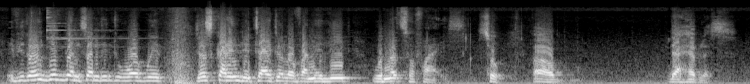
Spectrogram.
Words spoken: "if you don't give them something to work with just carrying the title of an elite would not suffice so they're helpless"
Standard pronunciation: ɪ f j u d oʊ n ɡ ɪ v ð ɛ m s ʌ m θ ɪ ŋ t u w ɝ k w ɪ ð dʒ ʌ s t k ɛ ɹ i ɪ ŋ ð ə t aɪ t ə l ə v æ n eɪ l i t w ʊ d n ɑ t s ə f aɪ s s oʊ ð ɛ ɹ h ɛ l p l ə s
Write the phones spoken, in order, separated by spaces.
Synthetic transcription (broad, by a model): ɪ f j u d oʊ n ɡ ɪ v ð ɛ m s ʌ m θ ɪ ŋ t u w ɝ k w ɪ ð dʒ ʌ s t k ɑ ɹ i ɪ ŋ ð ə t aɪ t ə l ə v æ n eɪ l i t w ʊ d n ɑ t s ə f aɪ s s oʊ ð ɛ h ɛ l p l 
